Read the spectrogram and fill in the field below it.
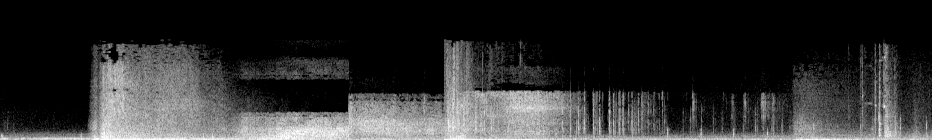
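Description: A gun fires in loud blasts and rapid shots.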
